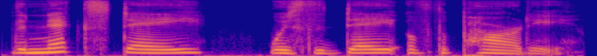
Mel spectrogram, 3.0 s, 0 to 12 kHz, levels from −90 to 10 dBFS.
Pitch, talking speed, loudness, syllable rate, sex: 195 Hz, 180 wpm, -19 LUFS, 4.2 syllables/s, female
